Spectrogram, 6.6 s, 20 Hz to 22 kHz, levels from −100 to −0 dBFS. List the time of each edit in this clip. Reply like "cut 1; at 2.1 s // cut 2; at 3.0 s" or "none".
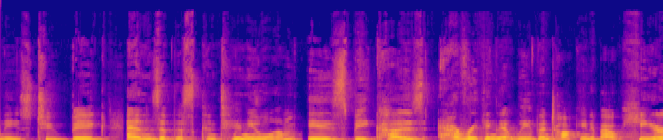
cut 1; at 1.1 s // cut 2; at 2.9 s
